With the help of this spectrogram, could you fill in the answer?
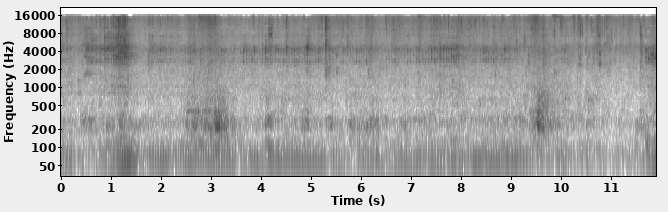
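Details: Running and splashing water fills the recording, with a few louder gushes and no animal calls.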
